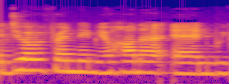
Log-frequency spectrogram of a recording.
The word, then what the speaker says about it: Johanna: The first name that I have is Johanna. And Johanna has been a fairly common name here in Germany for girls. In America, it's not really common, and it wouldn't be pronounced Johanna, it would be Joanna.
